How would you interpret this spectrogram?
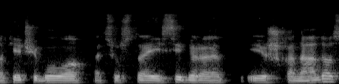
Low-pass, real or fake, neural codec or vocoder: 10.8 kHz; real; none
